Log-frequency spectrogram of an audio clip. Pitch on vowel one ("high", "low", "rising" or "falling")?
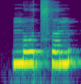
high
